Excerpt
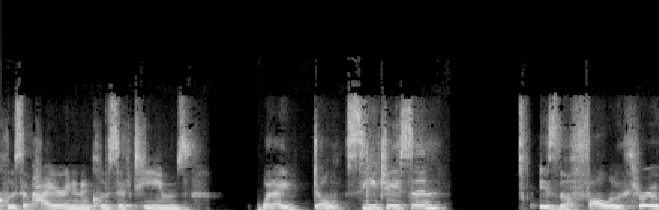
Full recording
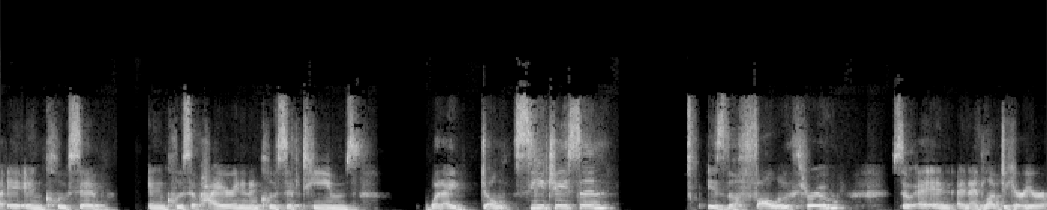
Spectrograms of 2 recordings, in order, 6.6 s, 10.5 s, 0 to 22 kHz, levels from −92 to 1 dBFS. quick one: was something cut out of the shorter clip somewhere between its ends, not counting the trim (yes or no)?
no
